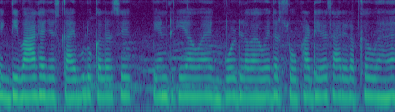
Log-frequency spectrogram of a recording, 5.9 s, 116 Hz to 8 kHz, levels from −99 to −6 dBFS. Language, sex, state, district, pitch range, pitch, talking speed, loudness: Hindi, female, Bihar, Gopalganj, 205-215 Hz, 210 Hz, 235 wpm, -46 LUFS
